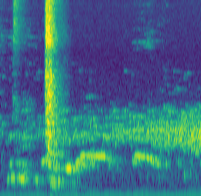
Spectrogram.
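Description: A sharp click about half a second in, followed by a pigeon cooing softly twice, each coo rising and falling.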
